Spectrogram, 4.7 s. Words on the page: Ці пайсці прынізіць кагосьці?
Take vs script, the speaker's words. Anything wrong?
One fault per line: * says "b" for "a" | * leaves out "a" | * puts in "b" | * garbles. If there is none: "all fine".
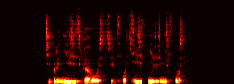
* leaves out "пайсці"
* garbles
